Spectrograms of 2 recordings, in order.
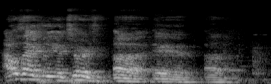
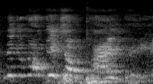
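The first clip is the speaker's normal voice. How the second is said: incredulous inmate; 13 semitones higher, 3 dB louder than usual. Retold or imitated. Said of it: "dude on the stand was like".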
